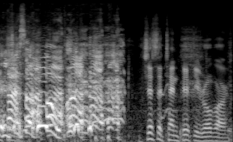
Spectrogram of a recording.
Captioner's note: everyone laughing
